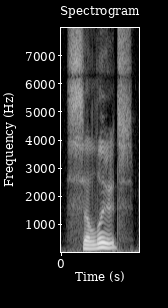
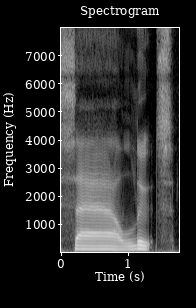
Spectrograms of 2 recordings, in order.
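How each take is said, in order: First: The first vowel is said in a plain way. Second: The first vowel is exaggerated as a short a.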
